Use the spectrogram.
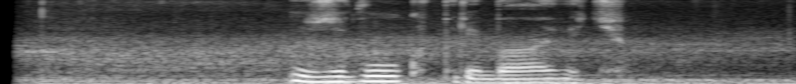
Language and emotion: Russian, sad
